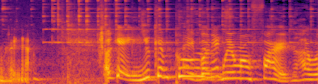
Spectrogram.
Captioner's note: bell dings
